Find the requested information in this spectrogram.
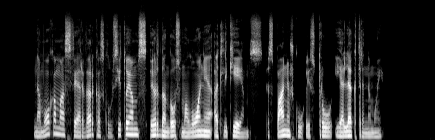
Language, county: Lithuanian, Alytus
